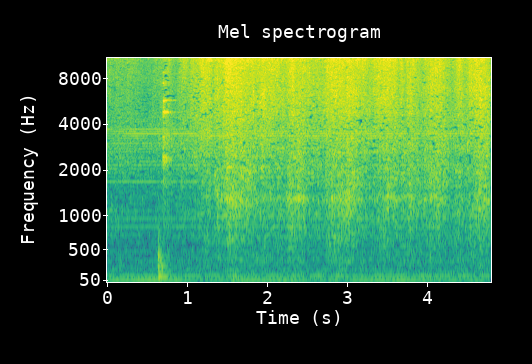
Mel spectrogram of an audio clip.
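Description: Gloved hands mixing seasoned boiled lamb's-head meat in a ceramic bowl: a continuous crinkling rustle of thin plastic gloves against the meat, starting about a second in after a single light click.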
